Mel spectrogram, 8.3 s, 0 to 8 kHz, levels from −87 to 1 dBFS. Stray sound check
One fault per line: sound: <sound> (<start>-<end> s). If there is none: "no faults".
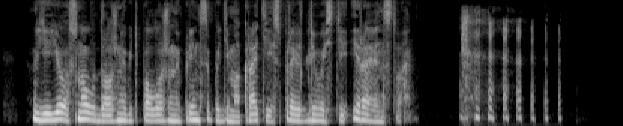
sound: laugh (6.1-7.5 s)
